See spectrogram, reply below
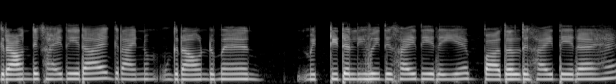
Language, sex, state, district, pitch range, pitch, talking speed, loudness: Hindi, female, Uttar Pradesh, Budaun, 235-250 Hz, 245 Hz, 195 wpm, -17 LUFS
